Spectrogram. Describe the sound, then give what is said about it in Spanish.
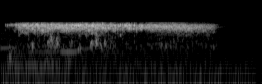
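A handheld instrument bought from native people, played to sound like water, makes a steady, rushing hiss like trickling water, holding evenly for about two seconds before cutting off abruptly into silence. “a ver si le sueno el agua con un instrumento que compré en alguna parte a nativos.”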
